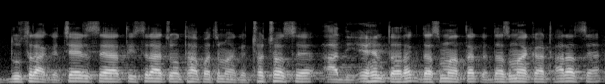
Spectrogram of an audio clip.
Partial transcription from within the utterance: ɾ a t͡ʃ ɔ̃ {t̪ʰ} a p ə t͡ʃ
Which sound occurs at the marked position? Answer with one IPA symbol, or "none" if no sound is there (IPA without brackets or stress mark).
t̪ʰ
